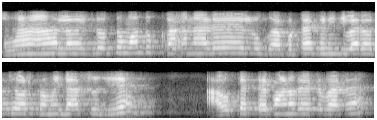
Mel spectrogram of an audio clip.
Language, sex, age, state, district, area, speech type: Odia, female, 60+, Odisha, Angul, rural, conversation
